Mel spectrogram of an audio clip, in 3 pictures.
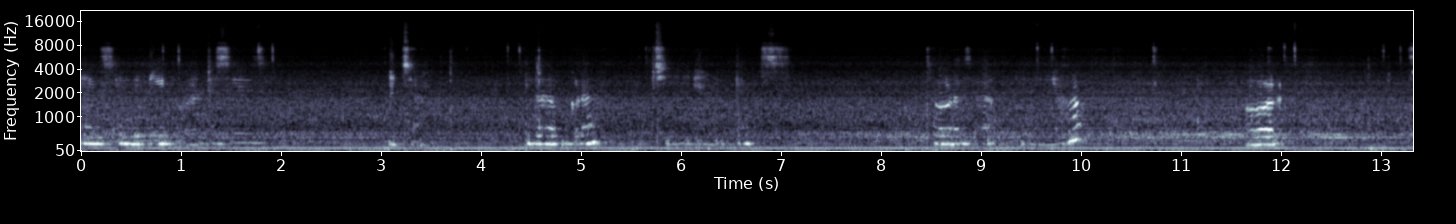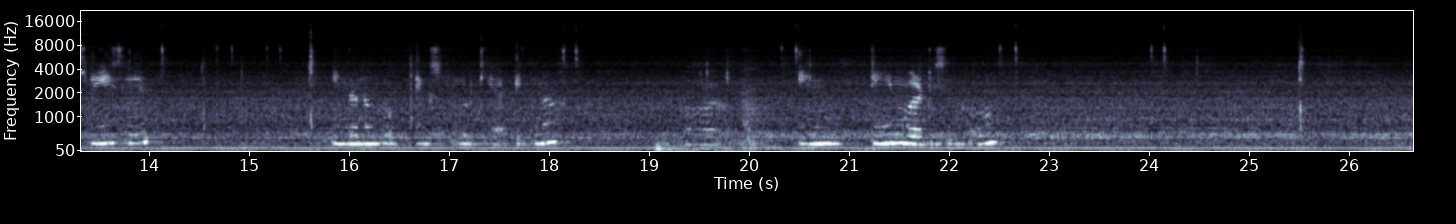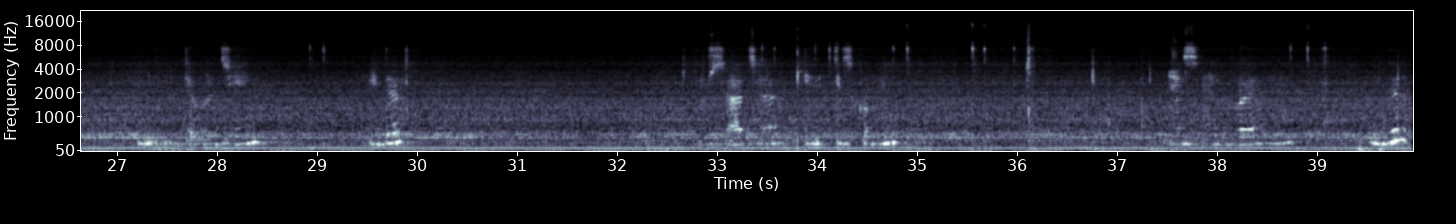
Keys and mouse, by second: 1.8 click, 4.3 shift+click, 5.4 g, 12.0 click, 12.8 3, 13.0 click, 13.7 shift+click, 14.7 click, 15.2 shift+click, 16.4 e, 19.5 1, 20.4 click, 24.1 shift+click, 27.4 g, 34.0 shift+click, 34.8 shift+click, 36.7 s, 39.6 KP_3.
